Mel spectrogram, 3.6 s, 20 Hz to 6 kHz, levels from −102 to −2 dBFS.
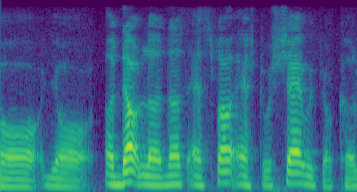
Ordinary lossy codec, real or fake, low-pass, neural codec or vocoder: none; real; 5.4 kHz; none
